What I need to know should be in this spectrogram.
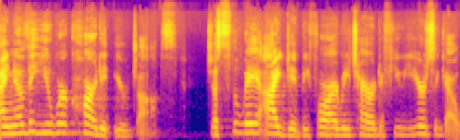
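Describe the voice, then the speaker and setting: The voice has an American accent. Its pace is fairly quick. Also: woman, medium pitch for a woman, ordinary pitch variation. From California, Monterey County area. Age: 60s. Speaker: retired nurse, resident speaking at town hall. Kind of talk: public comment at town hall. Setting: town hall meeting.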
